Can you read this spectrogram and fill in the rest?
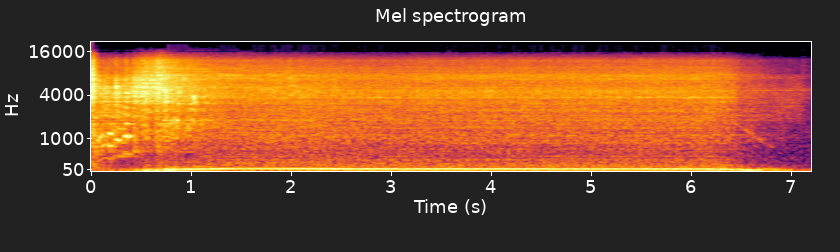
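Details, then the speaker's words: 1988 Chevy C30 wrecker after wiring an oil pressure switch into the fuel pump relay circuit: engine fires and runs rough and uneven for seconds, then dies; ran fine before, other wiring issue suspected; engine stalling. "it ran fine yesterday you know we hooked that switch up and it doesn't want to run"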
